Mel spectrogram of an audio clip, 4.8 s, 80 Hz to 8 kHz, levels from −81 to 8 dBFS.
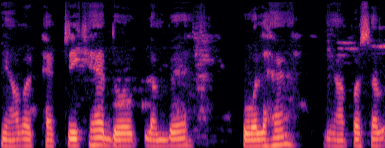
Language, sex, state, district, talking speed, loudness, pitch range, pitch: Hindi, male, Bihar, Vaishali, 110 wpm, -16 LUFS, 125-145 Hz, 130 Hz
